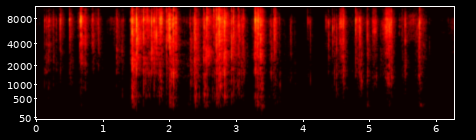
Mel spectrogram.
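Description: Crinkling of a clear plastic cello bag and rustling of paper die-cut embellishments being handled, in irregular bursts that are busiest in the middle.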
